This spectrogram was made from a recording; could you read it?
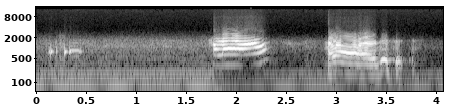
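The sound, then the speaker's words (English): A telephone rings twice, two buzzy, warbling bursts separated by a brief pause, sounding thin and filtered as if heard through a receiver, over a low steady hum. “They're ringing.”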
